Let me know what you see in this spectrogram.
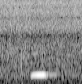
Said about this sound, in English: Flammulated owls do this really soft call. It's almost like they can throw their voice. You think they're way far away, and then surprise, they're in the tree right next to you.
